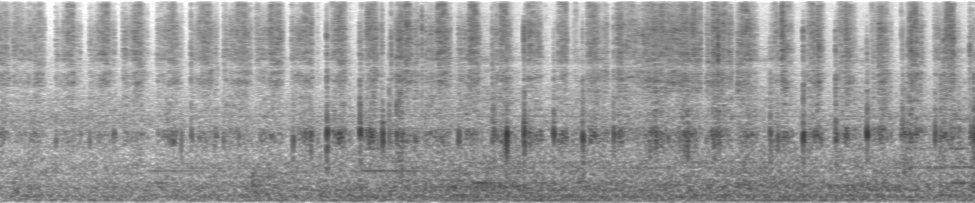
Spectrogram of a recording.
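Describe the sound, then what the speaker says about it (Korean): A stick stirs architectural paint as a small amount of red is mixed in, making steady rhythmic rasping and scraping strokes against the container, close and fairly loud, without speech. "잘 저어야 됩니다."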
